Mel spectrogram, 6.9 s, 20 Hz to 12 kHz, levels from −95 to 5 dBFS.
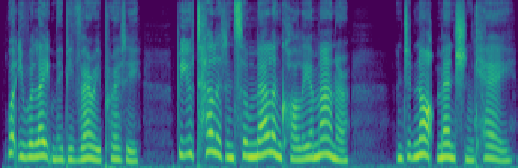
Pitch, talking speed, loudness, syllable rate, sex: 250 Hz, 180 wpm, -16 LUFS, 5.2 syllables/s, female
